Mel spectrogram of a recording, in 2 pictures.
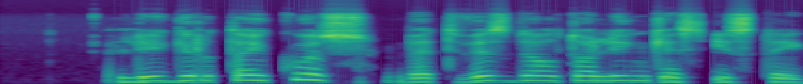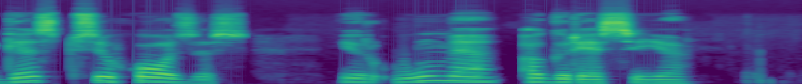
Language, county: Lithuanian, Vilnius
